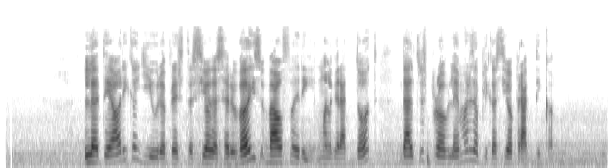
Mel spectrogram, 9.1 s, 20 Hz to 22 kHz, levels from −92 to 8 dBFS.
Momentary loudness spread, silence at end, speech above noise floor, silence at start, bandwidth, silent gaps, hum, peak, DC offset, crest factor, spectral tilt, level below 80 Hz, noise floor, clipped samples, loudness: 17 LU; 0.85 s; 32 dB; 1.25 s; 11 kHz; none; none; -6 dBFS; under 0.1%; 24 dB; -3.5 dB/octave; -80 dBFS; -60 dBFS; under 0.1%; -28 LUFS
